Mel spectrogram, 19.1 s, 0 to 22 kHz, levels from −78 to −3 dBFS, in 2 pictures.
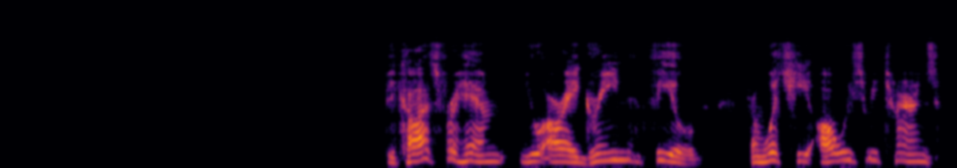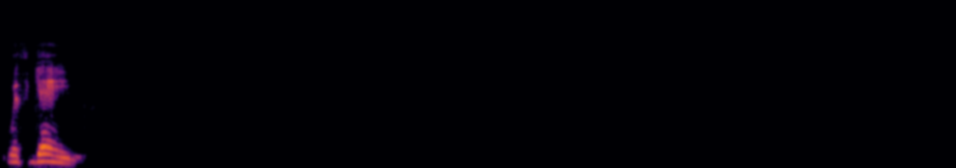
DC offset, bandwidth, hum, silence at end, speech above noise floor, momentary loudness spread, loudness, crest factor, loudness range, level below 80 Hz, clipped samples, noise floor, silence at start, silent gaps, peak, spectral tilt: under 0.1%; 9 kHz; none; 8.75 s; 57 dB; 15 LU; -31 LUFS; 26 dB; 7 LU; -76 dBFS; under 0.1%; -88 dBFS; 3.85 s; 7.40-7.45 s; -10 dBFS; -5 dB/octave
